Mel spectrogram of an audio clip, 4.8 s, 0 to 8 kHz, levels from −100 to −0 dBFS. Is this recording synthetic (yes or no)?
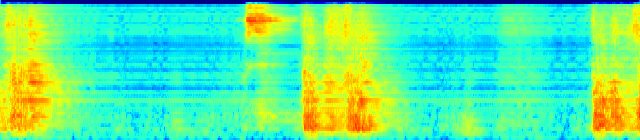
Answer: yes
